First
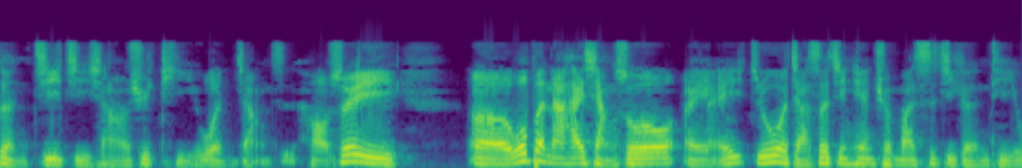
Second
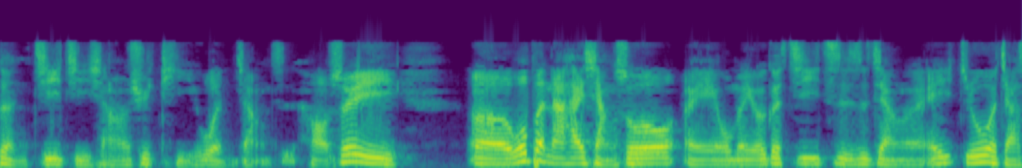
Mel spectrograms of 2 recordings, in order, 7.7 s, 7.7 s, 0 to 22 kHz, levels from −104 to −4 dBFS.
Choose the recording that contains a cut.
first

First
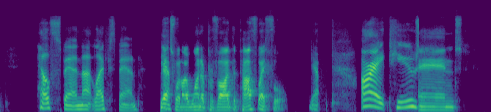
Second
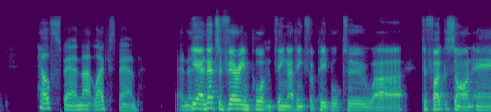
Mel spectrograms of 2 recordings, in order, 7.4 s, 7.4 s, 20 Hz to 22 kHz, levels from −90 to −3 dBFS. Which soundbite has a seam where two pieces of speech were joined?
first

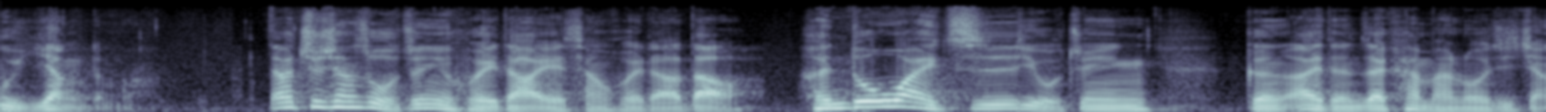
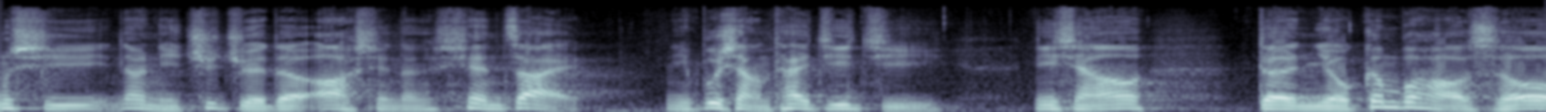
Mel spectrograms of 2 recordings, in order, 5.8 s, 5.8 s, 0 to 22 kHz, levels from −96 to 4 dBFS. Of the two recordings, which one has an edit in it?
first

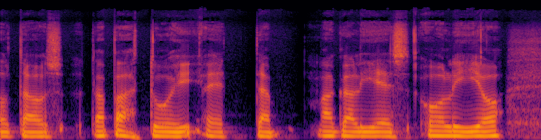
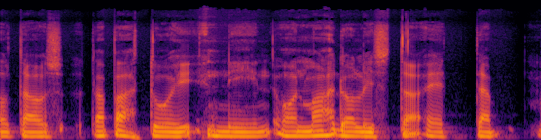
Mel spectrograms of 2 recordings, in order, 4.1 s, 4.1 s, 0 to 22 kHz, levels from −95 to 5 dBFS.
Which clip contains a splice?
first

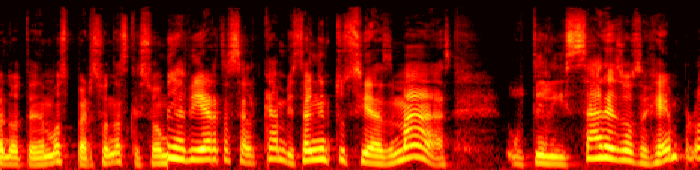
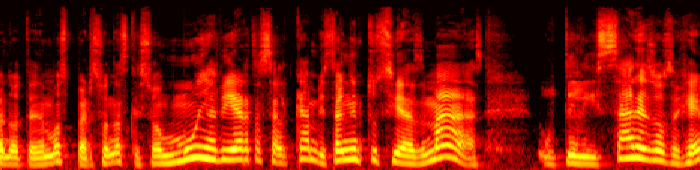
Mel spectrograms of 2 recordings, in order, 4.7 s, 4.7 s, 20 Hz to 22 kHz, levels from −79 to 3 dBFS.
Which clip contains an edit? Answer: first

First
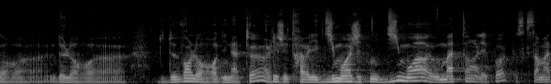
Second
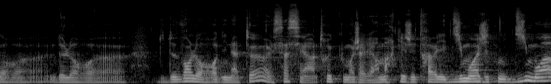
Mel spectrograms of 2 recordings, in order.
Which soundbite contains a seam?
first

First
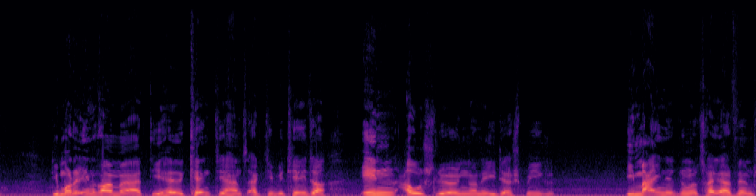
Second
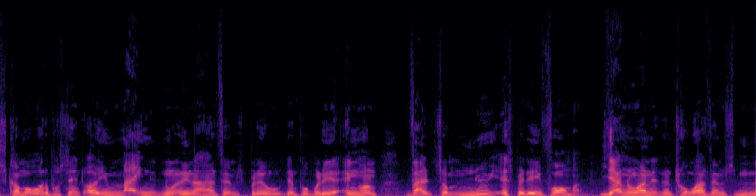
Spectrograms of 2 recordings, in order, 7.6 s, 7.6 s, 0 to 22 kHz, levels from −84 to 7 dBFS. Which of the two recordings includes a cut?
second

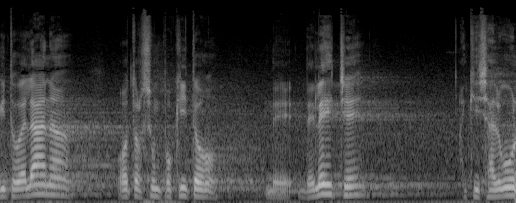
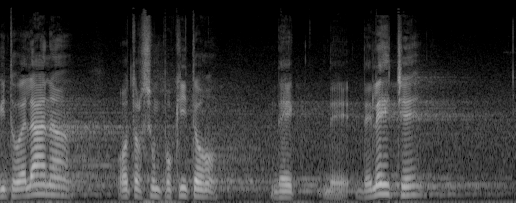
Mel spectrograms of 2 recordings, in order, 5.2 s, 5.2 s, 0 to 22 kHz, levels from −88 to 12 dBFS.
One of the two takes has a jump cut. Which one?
first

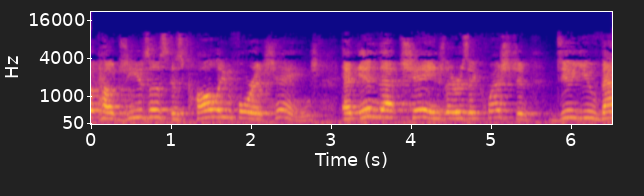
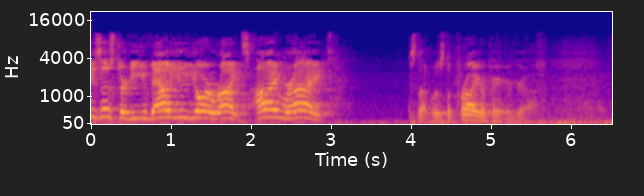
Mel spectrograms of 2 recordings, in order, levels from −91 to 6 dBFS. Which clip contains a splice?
second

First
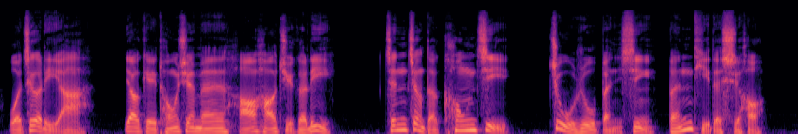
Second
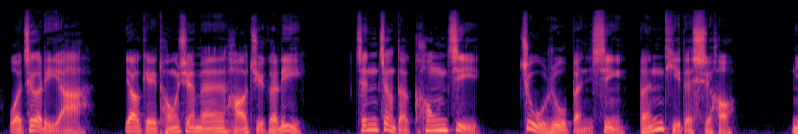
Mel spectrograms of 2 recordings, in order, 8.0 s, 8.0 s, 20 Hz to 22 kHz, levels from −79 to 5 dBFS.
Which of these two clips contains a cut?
second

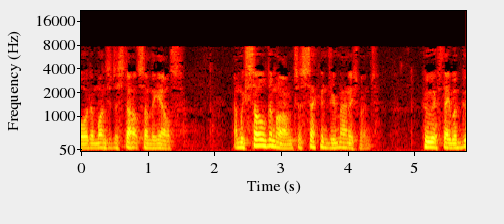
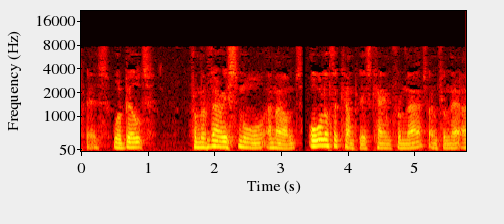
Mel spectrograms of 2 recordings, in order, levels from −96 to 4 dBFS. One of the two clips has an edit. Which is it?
second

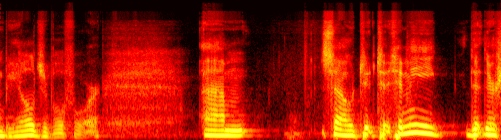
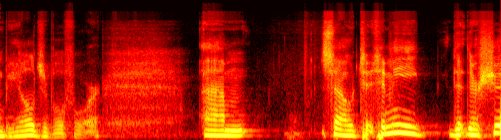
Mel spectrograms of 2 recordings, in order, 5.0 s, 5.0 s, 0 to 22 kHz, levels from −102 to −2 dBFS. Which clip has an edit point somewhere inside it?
second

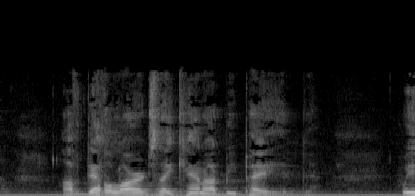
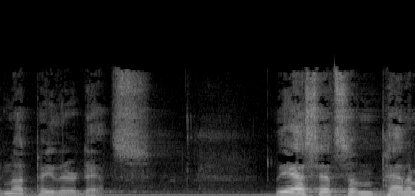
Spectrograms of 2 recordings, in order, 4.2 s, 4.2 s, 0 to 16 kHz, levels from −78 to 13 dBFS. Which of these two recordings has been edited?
first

